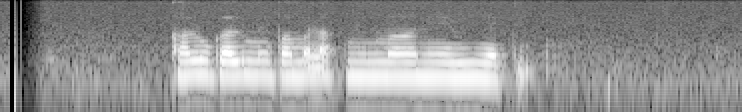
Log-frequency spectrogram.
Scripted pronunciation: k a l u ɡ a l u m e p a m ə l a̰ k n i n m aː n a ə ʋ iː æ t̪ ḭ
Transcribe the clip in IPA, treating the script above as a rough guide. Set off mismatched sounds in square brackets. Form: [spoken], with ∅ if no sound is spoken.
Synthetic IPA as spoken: k a l u ɡ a l u m e p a m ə l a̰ k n i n m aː n [e] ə ʋ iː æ t̪ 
